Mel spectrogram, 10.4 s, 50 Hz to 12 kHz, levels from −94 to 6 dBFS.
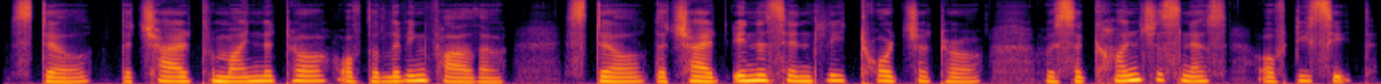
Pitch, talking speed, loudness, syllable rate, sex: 185 Hz, 115 wpm, -18 LUFS, 3.9 syllables/s, female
